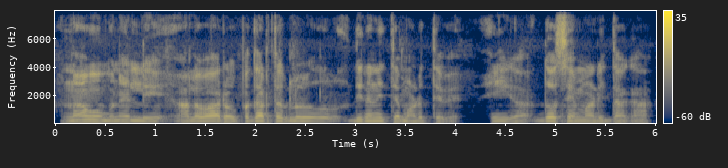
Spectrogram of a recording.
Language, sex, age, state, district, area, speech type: Kannada, male, 45-60, Karnataka, Bangalore Rural, rural, spontaneous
